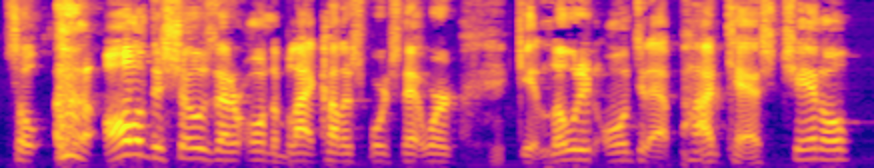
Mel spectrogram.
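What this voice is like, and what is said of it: Hoarse, strained voice. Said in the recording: “Losing my voice. ... Talk so long, you lost your voice.”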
